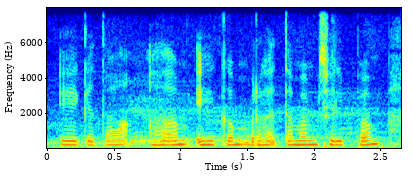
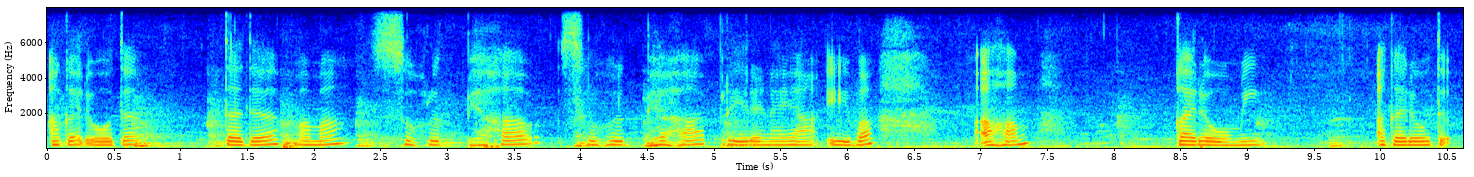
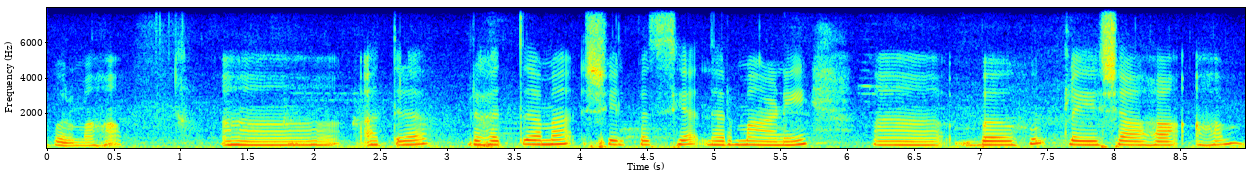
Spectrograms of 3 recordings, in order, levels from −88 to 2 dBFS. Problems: none marked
